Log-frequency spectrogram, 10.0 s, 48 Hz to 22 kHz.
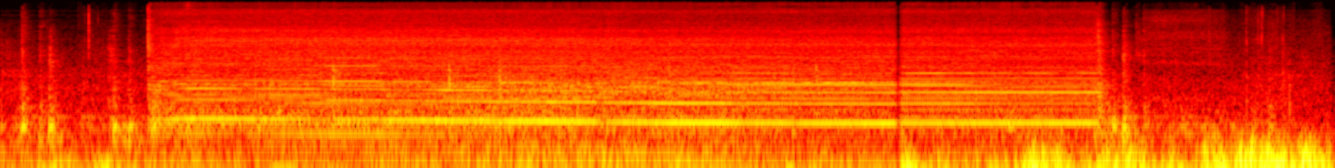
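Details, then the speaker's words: RX 323 restoration, key on, engine off: electric fuel pump primes with a steady hum, tone shifting slightly, about seven seconds then stops; fuel pressure about 3 to 3.5 bar; normal. "I'll just you hear the pump change note with cycle that again"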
